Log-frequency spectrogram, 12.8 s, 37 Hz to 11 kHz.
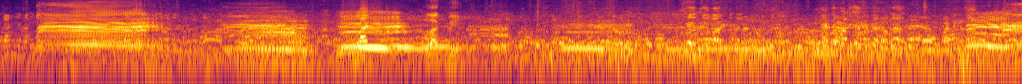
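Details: Bellowing at a Bangladeshi cattle market in Faridpur, 17 March 2025, where young Sahiwal bulls and heifer calves are traded: repeated moos keep coming throughout, one loud clear call near four seconds, with continuous voices and crowd noise.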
